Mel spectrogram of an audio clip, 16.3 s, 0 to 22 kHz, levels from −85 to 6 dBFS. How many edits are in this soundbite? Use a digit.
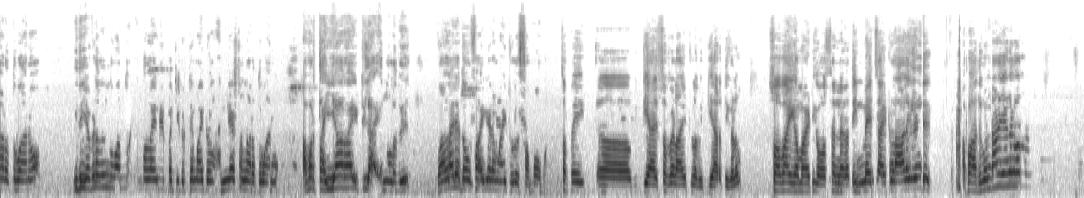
1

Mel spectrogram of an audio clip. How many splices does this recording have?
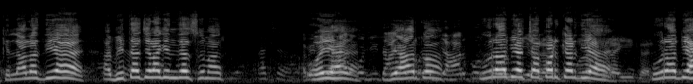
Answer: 0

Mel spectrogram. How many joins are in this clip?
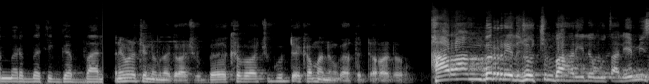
2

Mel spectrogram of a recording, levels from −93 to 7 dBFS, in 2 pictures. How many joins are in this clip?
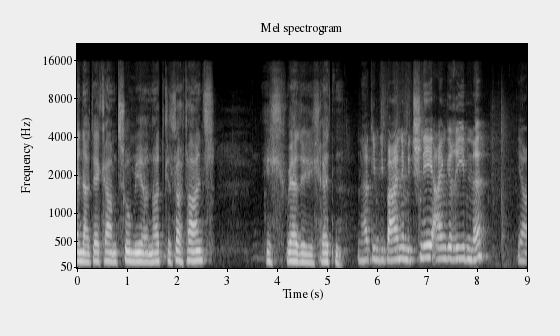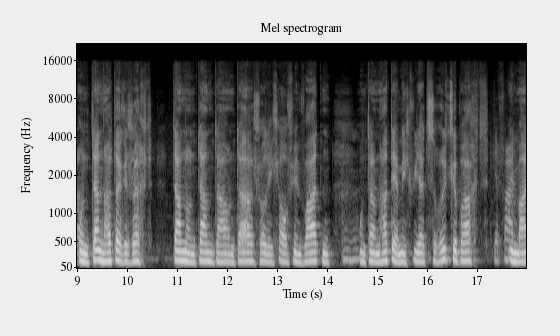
0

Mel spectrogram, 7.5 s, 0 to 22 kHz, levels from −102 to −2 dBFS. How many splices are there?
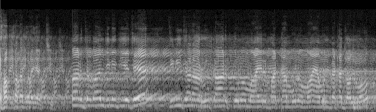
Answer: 1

